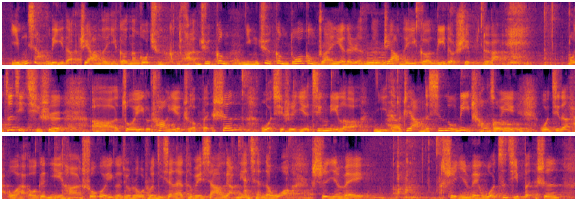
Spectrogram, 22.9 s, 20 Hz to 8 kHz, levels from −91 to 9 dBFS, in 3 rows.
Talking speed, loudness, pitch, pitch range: 300 characters per minute, -16 LUFS, 195 Hz, 170-220 Hz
